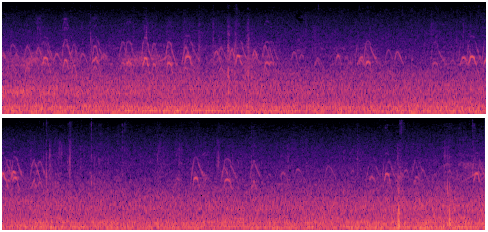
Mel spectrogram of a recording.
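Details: A flock of wigeon at Green Lake gives many short, high whistled calls that overlap throughout, over a steady low rumble of wind or distant traffic.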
